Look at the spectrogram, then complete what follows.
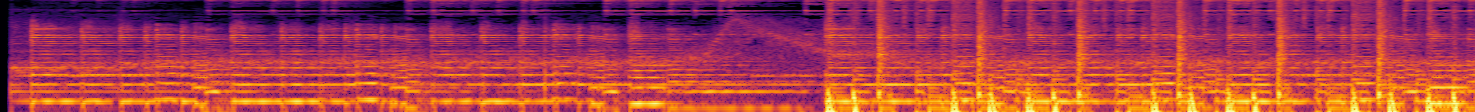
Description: theme ringtone bgm; don

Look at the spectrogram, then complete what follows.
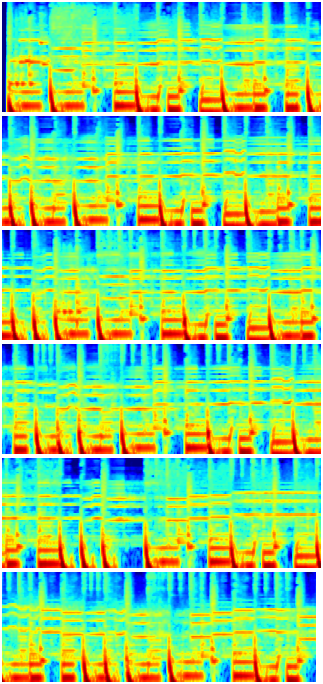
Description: love bgm ringtone tamil flute

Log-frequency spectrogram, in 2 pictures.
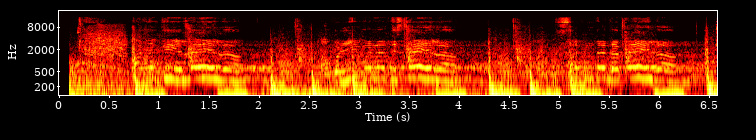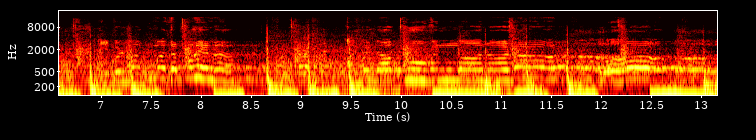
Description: song bgm ringtones tamil bgm ringtone

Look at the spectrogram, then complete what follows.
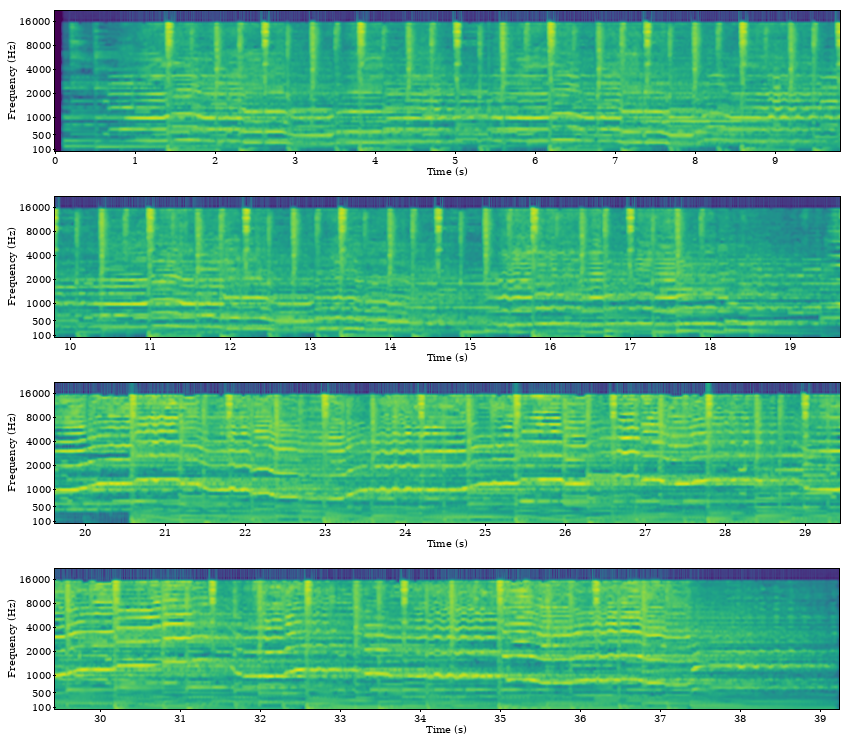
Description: only music ringtone

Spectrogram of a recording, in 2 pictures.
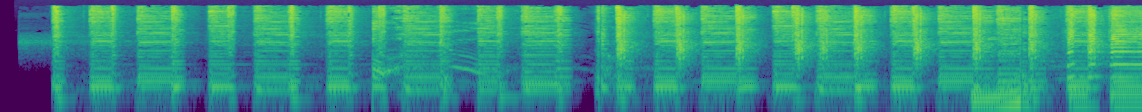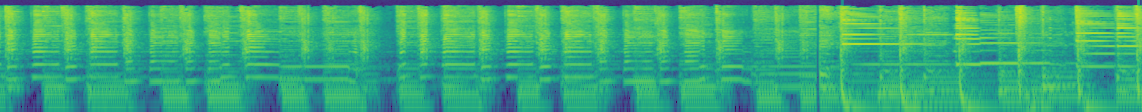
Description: song instrumental ringtone

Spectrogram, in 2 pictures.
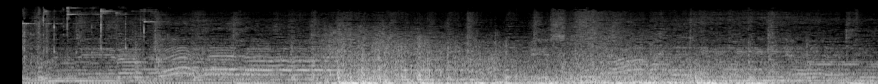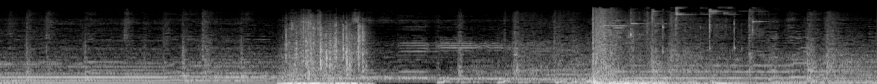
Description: montage hindi song; bgmi; pubg montage; gaming

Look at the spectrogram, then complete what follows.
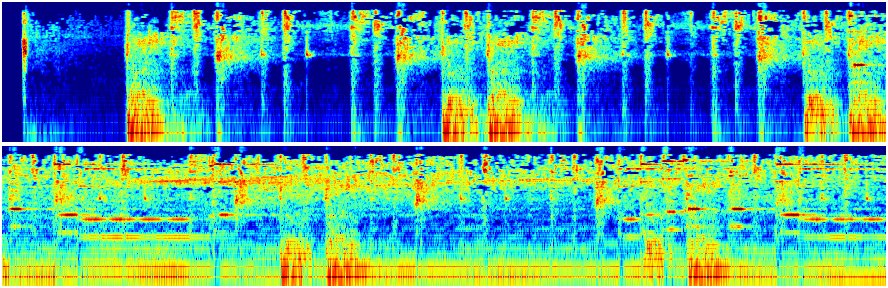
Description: love feel bgm ringtone

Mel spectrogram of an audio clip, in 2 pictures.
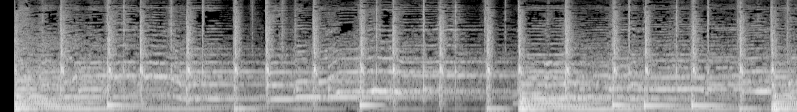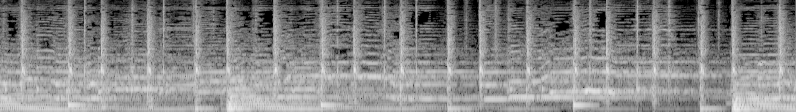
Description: instrumental ringtone love

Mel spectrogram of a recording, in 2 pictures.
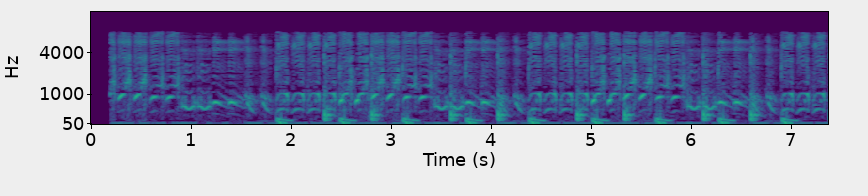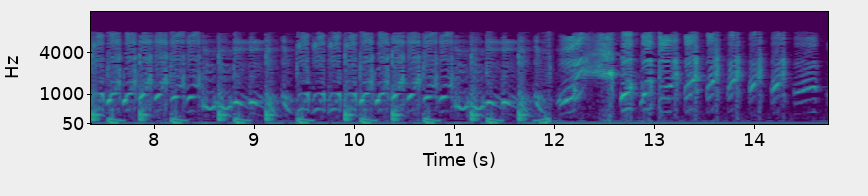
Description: laugh baby smile ringtone

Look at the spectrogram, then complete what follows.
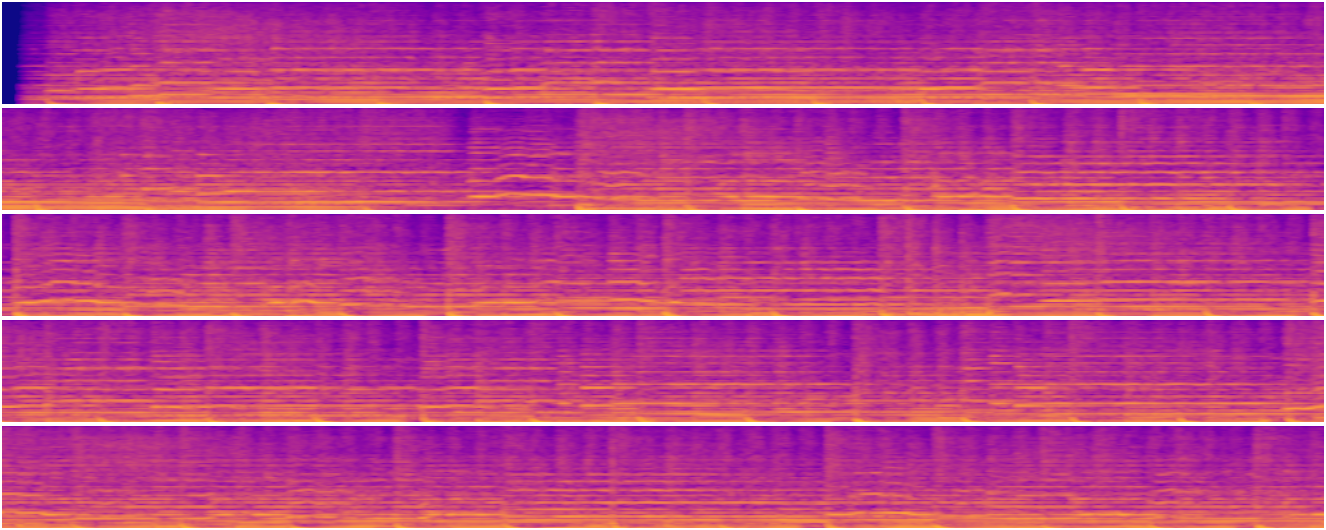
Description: violin extended; amaran

